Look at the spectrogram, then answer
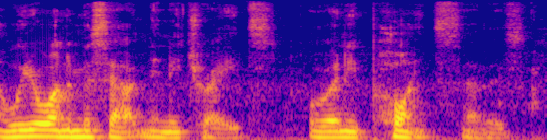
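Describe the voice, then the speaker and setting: At a fairly quick pace, a man speaks at medium pitch, somewhat breathy, in a monotone, flat intonation. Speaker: trading course instructor. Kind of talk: screen-recorded tutorial. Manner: fast; halting, many fillers and restarts.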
